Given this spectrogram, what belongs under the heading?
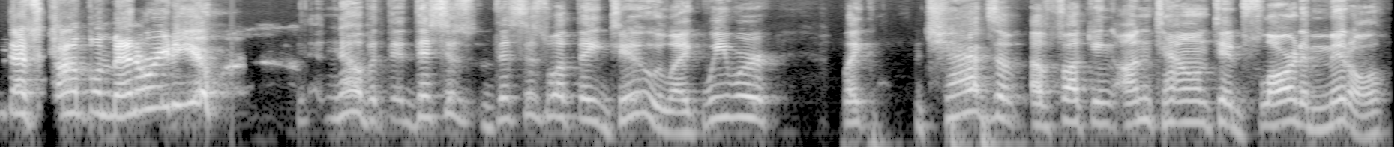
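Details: Adult man, conversation; normal conversational speech.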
